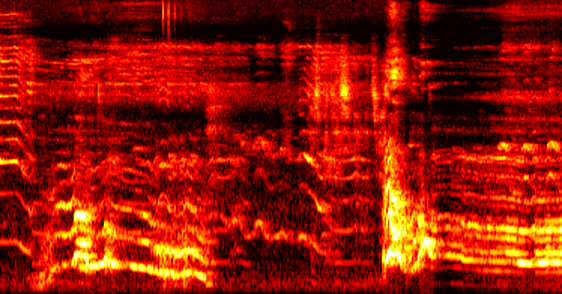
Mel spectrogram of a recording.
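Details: Domestic dog howling along to a recording meant to make dogs howl; long wavering howls sliding down, a quiet gap, then a sharp rising howl that settles into a steady held tone, with faint softer howls from the recording beneath.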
